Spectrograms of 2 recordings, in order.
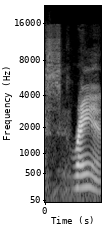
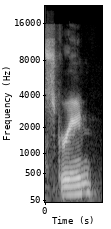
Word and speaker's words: Skrein: No, but it's pronounced like Scran, I think. It's not Screen. No, but it's spelled like screen and pronounced scran, I'm pretty sure.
